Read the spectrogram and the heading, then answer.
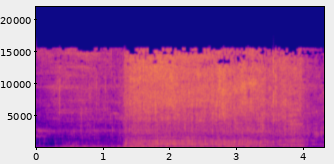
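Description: Water gushes into a horses' water trough being refilled. After a quieter moment the sound starts abruptly as a loud rushing hiss and holds steady and even.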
